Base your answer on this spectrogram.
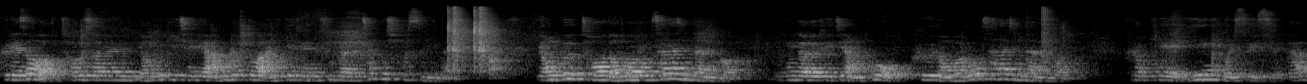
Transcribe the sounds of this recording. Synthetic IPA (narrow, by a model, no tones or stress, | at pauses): kɯɾe̞sʰʌt͡ɕʌɡɯs͈ʰʌnɯnjʌŋɡuɡit͡ɕe̞ɡeamuɡʌt̚t͈oaɲiɡe̞dwe̞nɯnsʰuŋɡanɯɭt͡ɕʰak͈oɕʰi̥pʰʌs͈ɯmɲida | jʌŋɡɯk̚t͡ɕʌnʌmʌɾosʰaɾad͡ʑindanɯnɡʌt | muɡunɡaɡatwe̞d͡ʑiankʰokɯnʌmʌɾosʰaɾad͡ʑindanɯnɡʌt̚ | kɯɾʌkʰe̞iɦe̞ŋekʌɭs͈uis͈ɯɭk͈a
